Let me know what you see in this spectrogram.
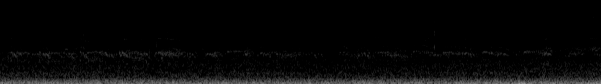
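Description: Birds calling over and over in short, wavering calls, over a steady low rumble.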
